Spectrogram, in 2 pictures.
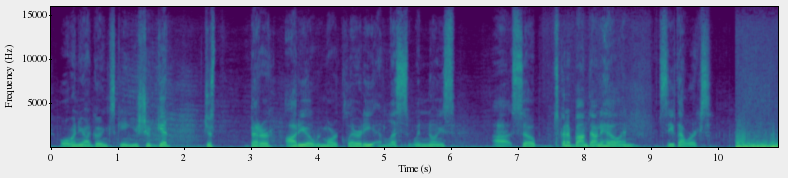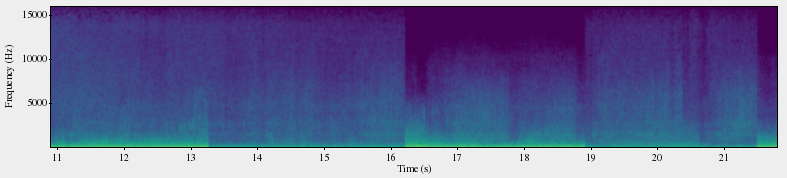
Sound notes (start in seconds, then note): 11.0 wind whooshing; 13.5 skis swishing; 16.2 wind whooshing continues; 18.1 skis swishing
